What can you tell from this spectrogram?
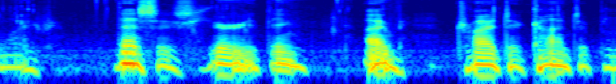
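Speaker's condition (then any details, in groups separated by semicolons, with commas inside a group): ALS; affects chest and throat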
